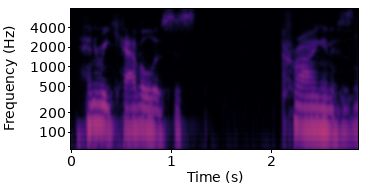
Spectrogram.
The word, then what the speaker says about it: Cavill: um it's pronounced Cavill.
